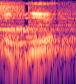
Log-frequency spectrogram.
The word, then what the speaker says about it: Allah: Pada kalimat ini itu terdapat ada lafzul zalalah, lafaz Allah yang didahului huruf waw yang berbaris fathah atau atas. Maka ini cara membacanya, lafaz Allah ini dengan membaca tafkhim, yaitu secara tebal.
